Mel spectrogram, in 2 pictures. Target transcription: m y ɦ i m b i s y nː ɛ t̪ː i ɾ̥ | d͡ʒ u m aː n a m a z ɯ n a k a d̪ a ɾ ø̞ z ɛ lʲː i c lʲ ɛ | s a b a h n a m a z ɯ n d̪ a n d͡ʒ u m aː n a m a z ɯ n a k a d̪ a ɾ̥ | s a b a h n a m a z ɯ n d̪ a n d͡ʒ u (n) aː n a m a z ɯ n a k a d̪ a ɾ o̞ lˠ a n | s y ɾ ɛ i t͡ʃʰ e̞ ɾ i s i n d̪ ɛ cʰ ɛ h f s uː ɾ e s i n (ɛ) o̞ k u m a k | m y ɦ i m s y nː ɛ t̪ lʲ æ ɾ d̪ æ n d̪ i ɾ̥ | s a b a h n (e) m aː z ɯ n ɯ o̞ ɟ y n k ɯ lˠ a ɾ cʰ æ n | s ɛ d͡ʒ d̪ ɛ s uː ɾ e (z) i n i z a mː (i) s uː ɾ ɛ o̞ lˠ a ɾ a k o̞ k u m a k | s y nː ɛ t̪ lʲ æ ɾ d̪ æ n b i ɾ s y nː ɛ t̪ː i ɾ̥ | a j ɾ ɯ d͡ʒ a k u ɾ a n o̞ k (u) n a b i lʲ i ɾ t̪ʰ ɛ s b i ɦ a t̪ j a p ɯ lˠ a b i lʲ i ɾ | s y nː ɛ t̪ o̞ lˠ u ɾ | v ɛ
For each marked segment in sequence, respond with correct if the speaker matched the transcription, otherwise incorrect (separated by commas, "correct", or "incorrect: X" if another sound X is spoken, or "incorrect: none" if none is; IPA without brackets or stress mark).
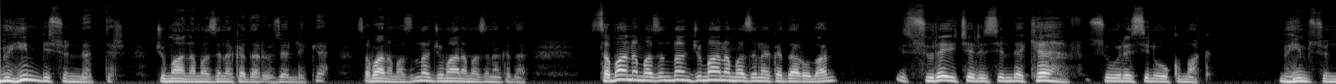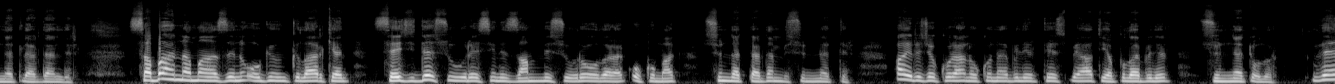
incorrect: m, incorrect: i, incorrect: a, incorrect: s, correct, correct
